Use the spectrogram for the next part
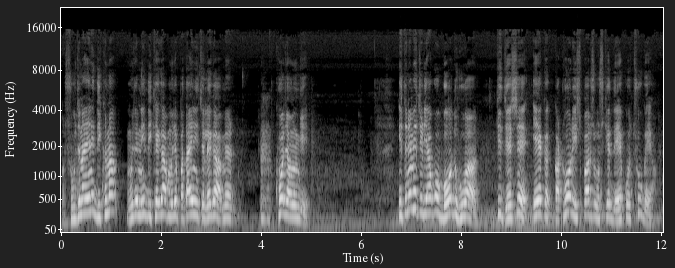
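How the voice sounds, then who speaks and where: Male Hindi teacher with a high voice, retells the story slowly, glosses each hard word, checks in with listeners. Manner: repeats phrases, glosses word meanings, asks "hmm?". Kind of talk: explaining a textbook story.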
